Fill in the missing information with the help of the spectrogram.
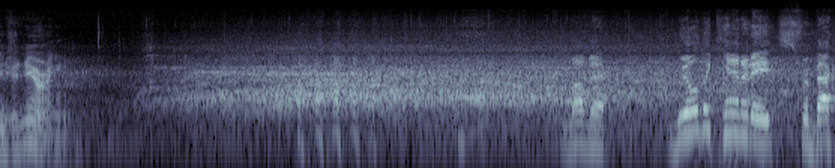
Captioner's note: cheering and applause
